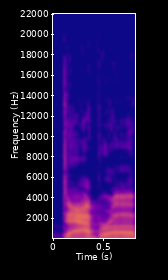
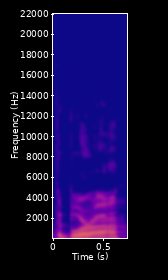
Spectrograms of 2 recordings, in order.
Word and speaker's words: Dabura: When it came to names, though, it could get a little bit tricky because, we were never going to say, like, Dabra for Dabura if we ever did that.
